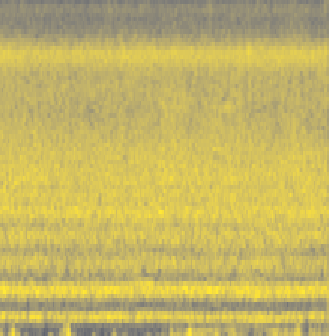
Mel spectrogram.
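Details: A honey bee swarm hums loudly and evenly during trapping: a thick, constant buzz with stacked tones, over frequent soft low thumps.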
